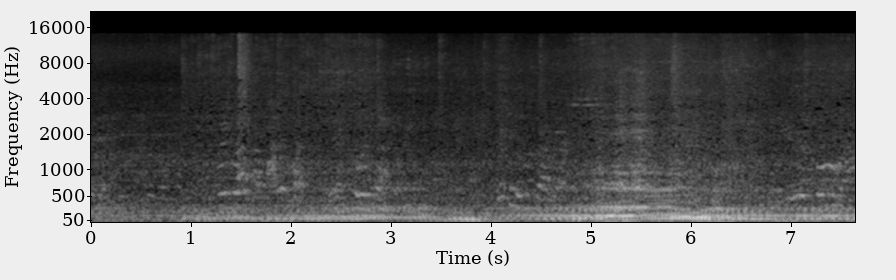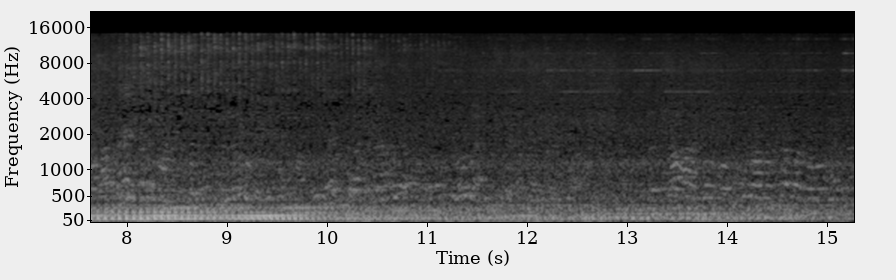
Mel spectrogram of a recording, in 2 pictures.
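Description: A motor vehicle's engine running as it passes along the street, building to its loudest about six seconds in and easing off after, with indistinct voices over it.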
